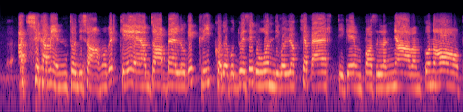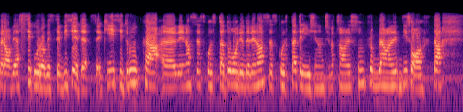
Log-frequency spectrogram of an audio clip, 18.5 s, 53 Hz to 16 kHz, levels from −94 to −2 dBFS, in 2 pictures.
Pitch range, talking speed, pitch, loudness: 195-220 Hz, 155 wpm, 205 Hz, -19 LUFS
